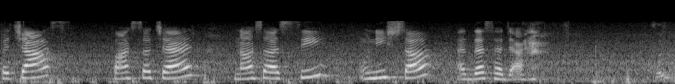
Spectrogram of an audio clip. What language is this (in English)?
Maithili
